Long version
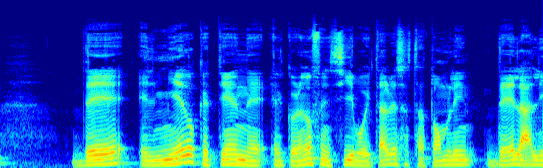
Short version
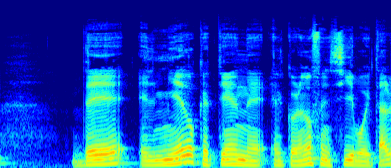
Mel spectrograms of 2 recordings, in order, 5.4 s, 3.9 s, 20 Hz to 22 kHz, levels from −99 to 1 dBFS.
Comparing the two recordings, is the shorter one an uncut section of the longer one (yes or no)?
yes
